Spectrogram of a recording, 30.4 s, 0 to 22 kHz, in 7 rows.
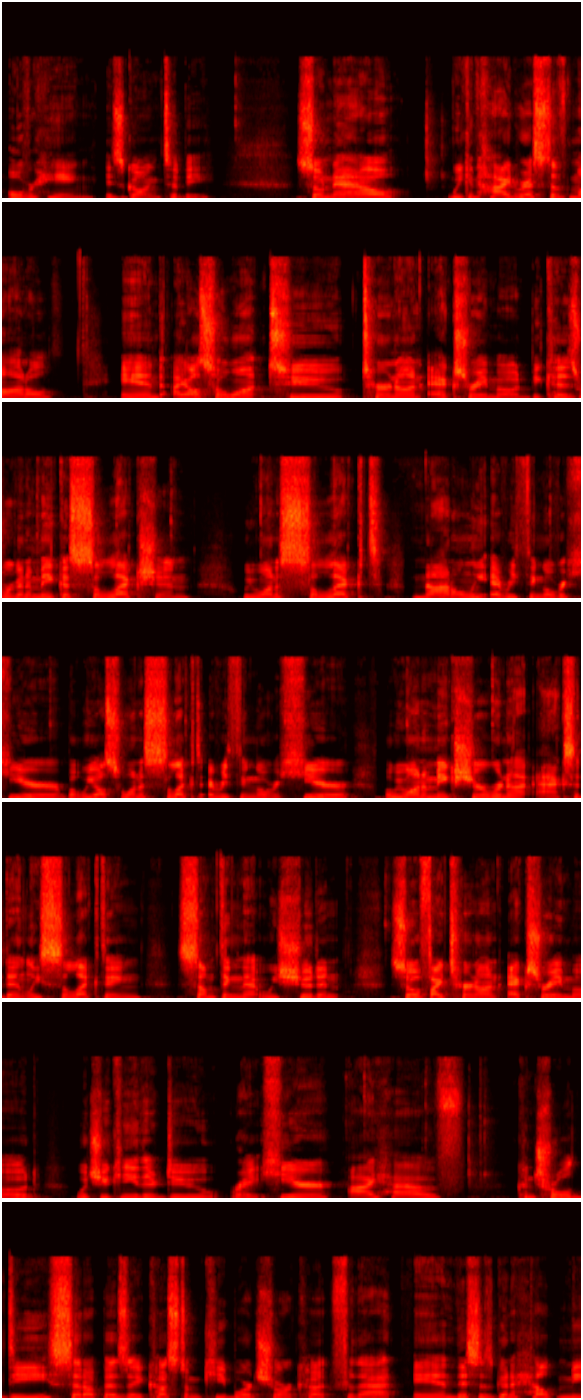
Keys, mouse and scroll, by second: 3.0 x, 8.6 space, 12.3 click, 25.0 shift+d, 28.8 space, 29.9 space.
